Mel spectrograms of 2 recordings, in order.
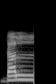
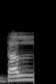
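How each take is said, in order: No difference in how they are said.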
